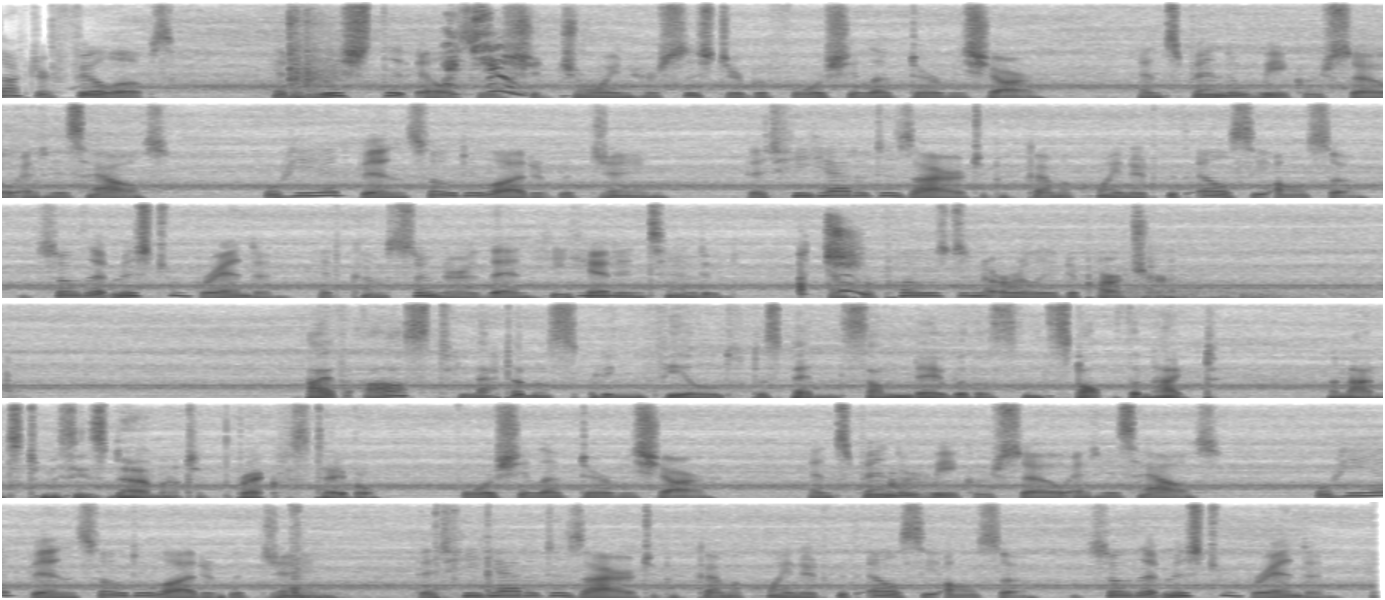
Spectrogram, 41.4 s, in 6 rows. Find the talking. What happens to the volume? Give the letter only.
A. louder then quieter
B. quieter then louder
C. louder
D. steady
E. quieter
D.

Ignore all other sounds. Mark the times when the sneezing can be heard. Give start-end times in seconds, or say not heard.
2.2-3.0, 16.7-18.2, 31.9-32.4.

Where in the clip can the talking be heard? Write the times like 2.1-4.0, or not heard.
0.0-19.8, 22.2-41.3.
